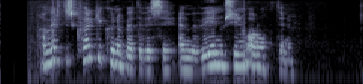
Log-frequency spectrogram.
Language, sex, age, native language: Icelandic, female, 50-59, Icelandic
